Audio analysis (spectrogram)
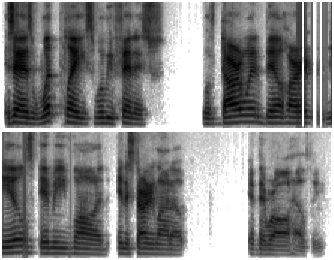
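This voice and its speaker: Male sports podcast host, medium pitch, informal and off-the-cuff, thinking aloud in relaxed conversation. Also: measured pace, rough recording. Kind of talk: casual sports podcast chat.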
